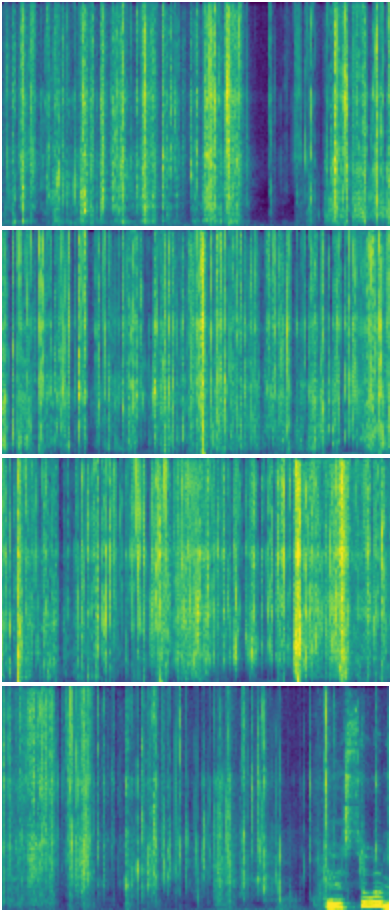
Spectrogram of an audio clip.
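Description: Nail art foils crinkle steadily and closely as they are handled, a continuous crisp rustle with brief pauses and a voice speaking lightly over it.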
